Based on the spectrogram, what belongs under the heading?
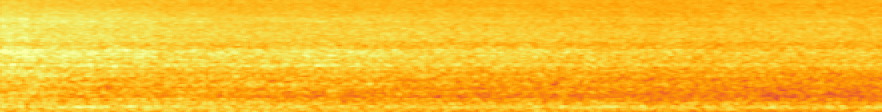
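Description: Sydney Trains Millennium electric double-deck train pulling away, its rumble fading steadily as it draws off down the line, with a steady low hum under it.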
